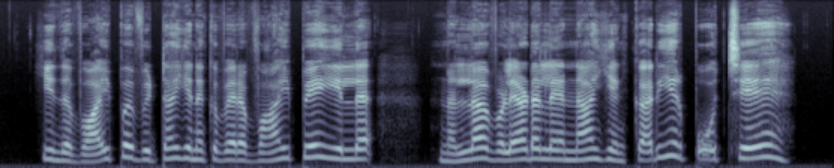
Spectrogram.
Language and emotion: Tamil, fearful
